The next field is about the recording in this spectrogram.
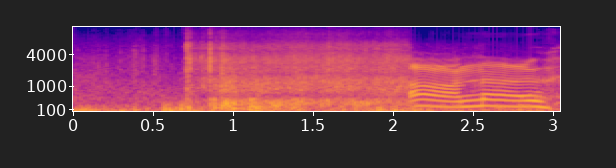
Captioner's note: splosh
